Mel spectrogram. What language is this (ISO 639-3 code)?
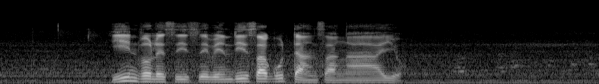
ssw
